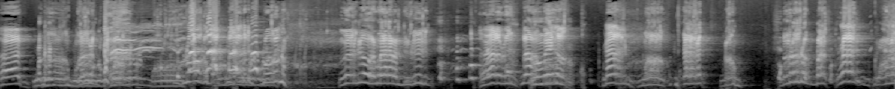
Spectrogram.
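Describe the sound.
Someone gargles liquid while singing a song as a challenge, producing loud, bubbly voiced bursts in repeated stretches with short pauses between, sustained for several seconds at a time.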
